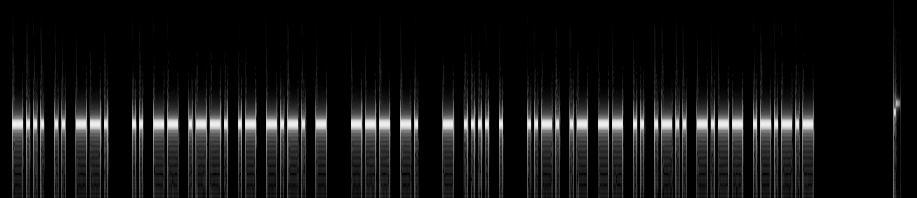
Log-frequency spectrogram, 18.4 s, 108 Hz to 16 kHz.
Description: Morse code, heard as a keyed tone, about 17 wpm, 700 Hz. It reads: BIG IMPACT ON THE FAMILY.
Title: Sentences from Top 1000 Words - Review Part 6 - 17wpm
